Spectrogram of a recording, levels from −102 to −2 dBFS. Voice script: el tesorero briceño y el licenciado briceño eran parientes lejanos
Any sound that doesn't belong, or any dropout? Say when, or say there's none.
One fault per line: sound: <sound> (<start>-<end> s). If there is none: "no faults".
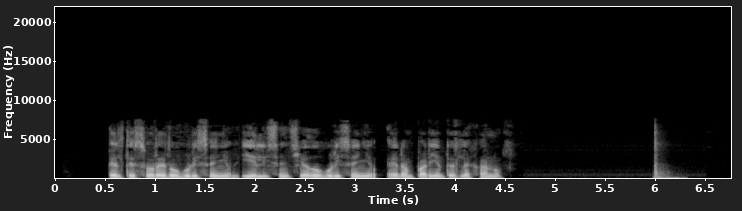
sound: thud (6.0-6.3 s)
